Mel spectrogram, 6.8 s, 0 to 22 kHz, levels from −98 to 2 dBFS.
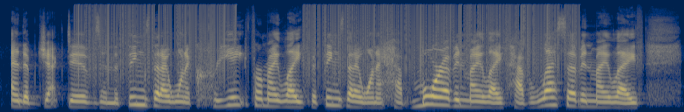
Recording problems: thin; very slightly; fading below 300 Hz
crackling; noticeable; from 0.5 to 2.5 s and from 3 to 6 s; 15 dB below the speech

